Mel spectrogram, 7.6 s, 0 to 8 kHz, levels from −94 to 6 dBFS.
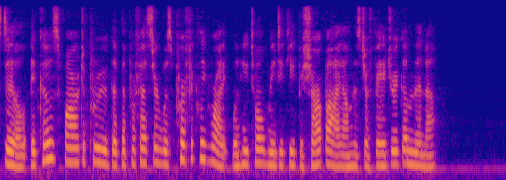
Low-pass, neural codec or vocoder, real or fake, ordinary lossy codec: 7.2 kHz; codec, 16 kHz, 8 kbps, FreqCodec, smaller model; fake; MP3, 64 kbps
